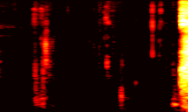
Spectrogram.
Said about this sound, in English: Let me grab a drink of water.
